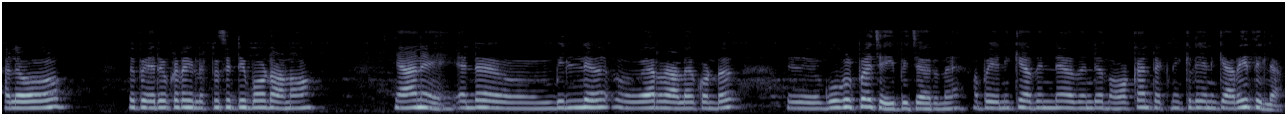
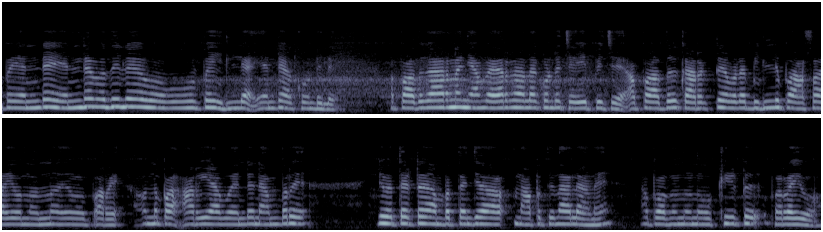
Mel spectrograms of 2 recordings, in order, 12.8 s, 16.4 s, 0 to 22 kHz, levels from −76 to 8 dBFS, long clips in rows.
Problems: background sounds at intervals, background conversations at intervals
